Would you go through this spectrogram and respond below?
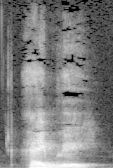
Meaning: homesickness
- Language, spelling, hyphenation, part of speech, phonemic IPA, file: Dutch, heimwee, heim‧wee, noun, /ˈɦɛi̯mʋeː/, Nl-heimwee.ogg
